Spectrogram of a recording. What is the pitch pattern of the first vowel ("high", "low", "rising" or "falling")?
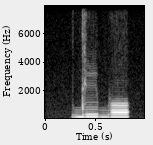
high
